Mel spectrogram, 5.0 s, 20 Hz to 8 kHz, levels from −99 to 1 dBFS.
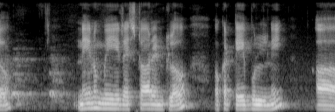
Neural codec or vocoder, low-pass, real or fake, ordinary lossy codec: none; 7.2 kHz; real; none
